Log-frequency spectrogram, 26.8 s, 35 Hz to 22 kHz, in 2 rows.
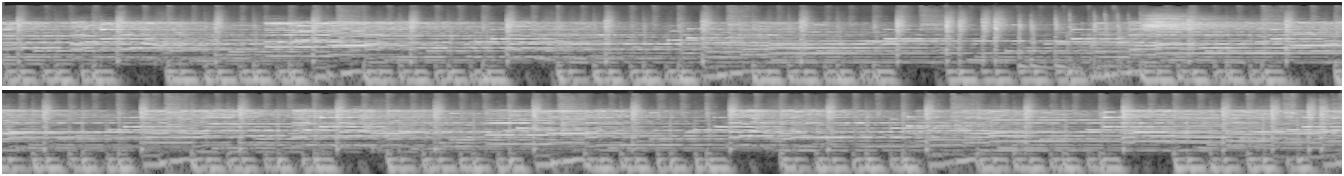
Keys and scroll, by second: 0.7 space, 2.0 super+z, 2.9 super+z, 3.3 space, 5.3 super+z, 6.9 super+z, 7.9 super+j, 8.5 space, 11.4 space, 12.0 space, 12.9 space, 16.0 super+], 16.8 super+z, 17.2 super+z, 19.2-22.9 typing, 24.7 space, 24.9 space, 25.3 space, 26.3 super+g, 26.5 space.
